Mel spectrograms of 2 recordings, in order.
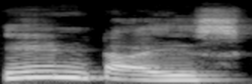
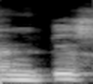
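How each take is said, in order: First: The first syllable sounds like 'in', ending 'tice'. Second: The first syllable sounds like 'en', ending 'tis'. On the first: The speaker calls it right. "E N से बन गया इन" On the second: The speaker calls it wrong. "या एंटिस नहीं पढ़ना है"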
